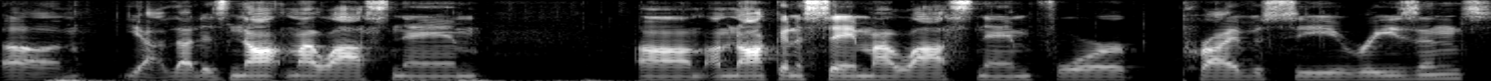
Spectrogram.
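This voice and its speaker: With a bright, sharp tone, a man speaks at medium pitch and a very slow pace. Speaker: gaming YouTuber. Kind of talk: gameplay tutorial. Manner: halting, stuttering; casual, filler-heavy.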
